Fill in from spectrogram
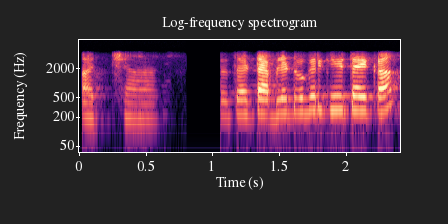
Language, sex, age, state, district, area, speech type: Marathi, female, 18-30, Maharashtra, Wardha, urban, conversation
